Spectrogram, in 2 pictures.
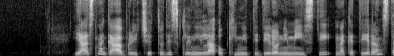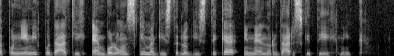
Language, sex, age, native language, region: Slovenian, female, 30-49, Slovenian, Central Slovenia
